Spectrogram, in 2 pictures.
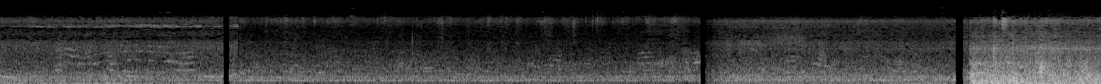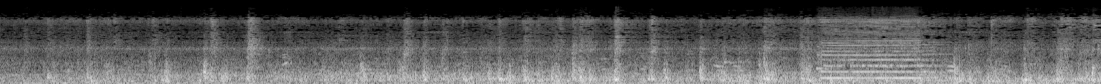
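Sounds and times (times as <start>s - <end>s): train wheels clattering over rail joints: 9.8s - 22.0s
train horn: 19.2s - 20.8s.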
